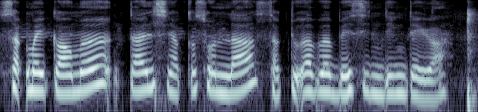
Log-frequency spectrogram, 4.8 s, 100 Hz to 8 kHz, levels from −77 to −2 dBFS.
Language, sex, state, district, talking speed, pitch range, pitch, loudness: Wancho, female, Arunachal Pradesh, Longding, 200 wpm, 210-245 Hz, 230 Hz, -17 LUFS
